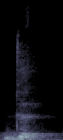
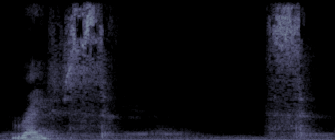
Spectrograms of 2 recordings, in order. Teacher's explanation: And rise, z, voiced. Race, s, no voice.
